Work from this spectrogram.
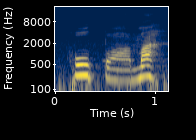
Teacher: இருக்கா சோ இணைக்கிறோம் ஃபில் ஹுத்தாம ஹா லைட்டா ஓதணும் தா ஹெவியா ஓதணும் வசனத்துடைய முடிவுல தா மரபுதா வந்திருக்கு ஹா சாக்கினா மாற்றி ஓதணும்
